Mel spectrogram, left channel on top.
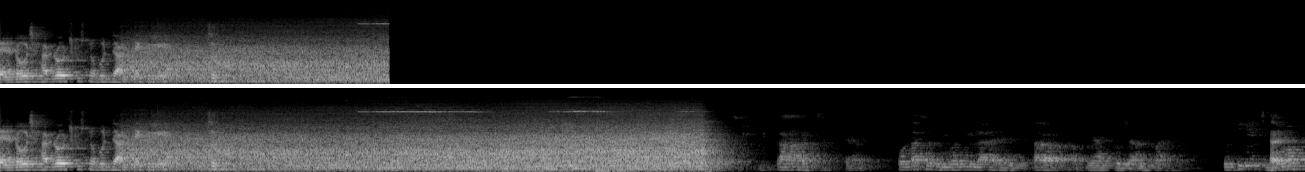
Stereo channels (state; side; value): drops out; left; at 3.9 s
